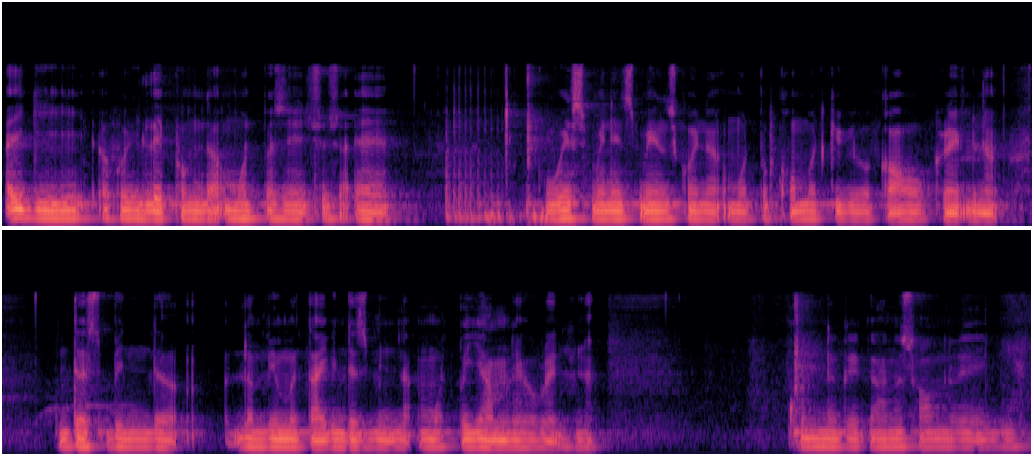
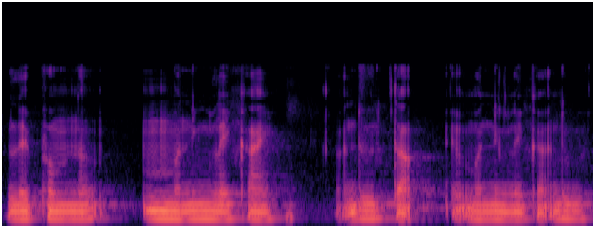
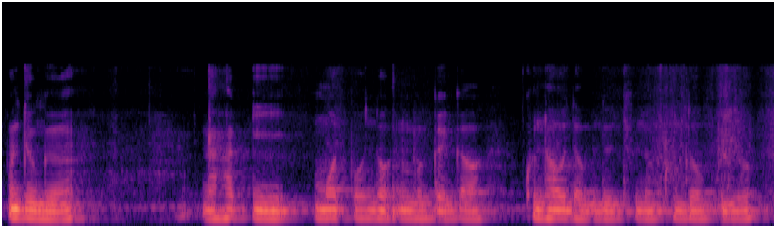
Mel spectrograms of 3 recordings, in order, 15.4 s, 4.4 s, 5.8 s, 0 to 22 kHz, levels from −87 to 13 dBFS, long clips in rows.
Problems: background sounds at intervals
